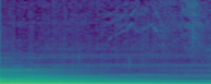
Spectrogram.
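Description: A held C major seventh chord on an electronic keyboard sound, steady throughout: the I chord of a diatonic progression in C major.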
